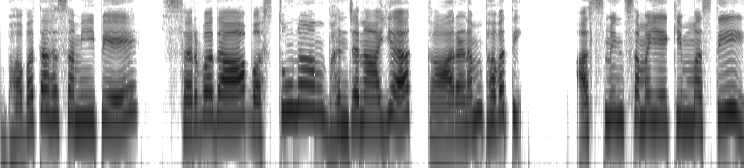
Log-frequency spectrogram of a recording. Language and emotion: Sanskrit, disgusted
